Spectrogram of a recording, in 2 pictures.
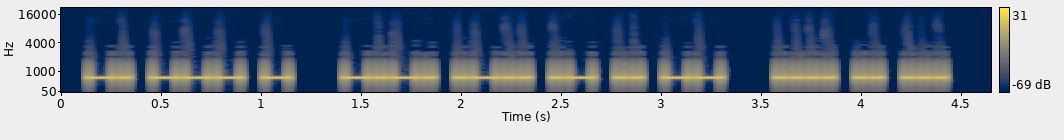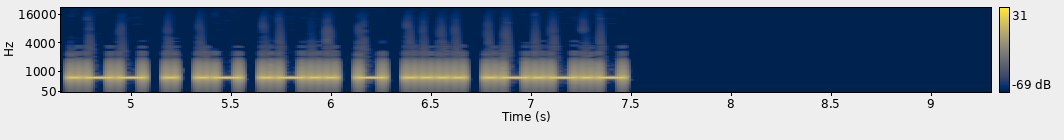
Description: Morse code, heard as a keyed tone, about 30 wpm, 700 Hz. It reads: NOT CLAIM HIS WEALTH.
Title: Sentences from Top 1500 Words 30wpm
